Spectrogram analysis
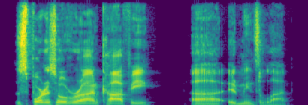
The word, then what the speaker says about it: Ko-fi: speaking of 90s movies we're on Kofi coffee Kofi coffee it's pronounced coffee it's pronounced coffee there's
